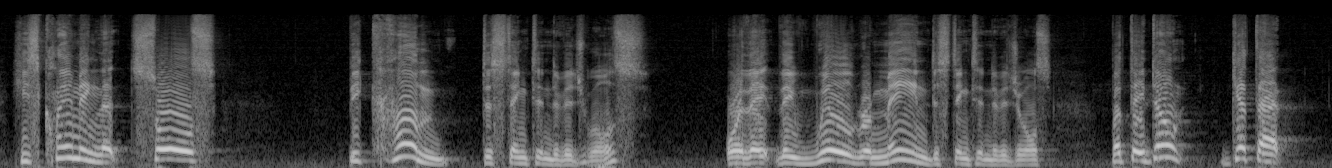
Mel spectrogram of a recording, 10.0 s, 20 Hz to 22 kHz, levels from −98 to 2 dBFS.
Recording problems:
distortion; heavy; 6 dB below the speech

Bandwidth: 15 kHz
